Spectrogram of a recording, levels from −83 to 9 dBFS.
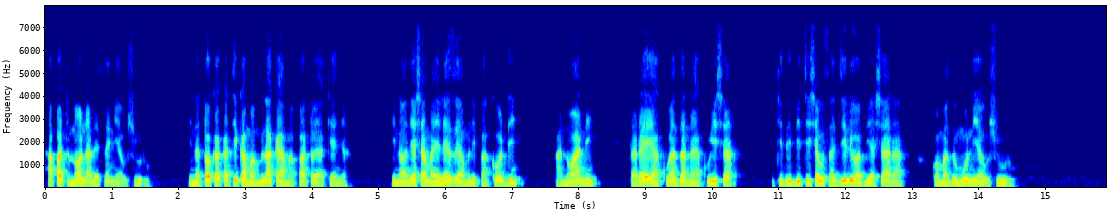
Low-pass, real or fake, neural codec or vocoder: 7.2 kHz; fake; codec, 16 kHz in and 24 kHz out, 1 kbps, XY-Tokenizer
